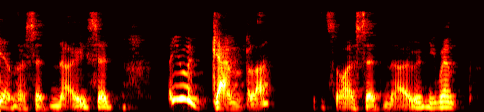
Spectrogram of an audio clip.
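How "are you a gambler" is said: very posh, upper-class put-on voice. Retelling what a senior partner of another law firm asked him, in a very posh voice. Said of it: "in a very posh voice".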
